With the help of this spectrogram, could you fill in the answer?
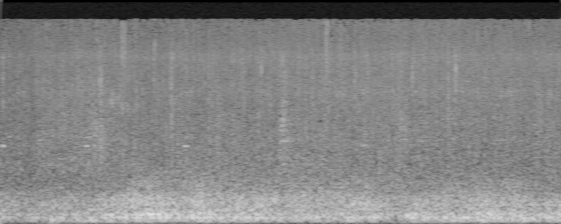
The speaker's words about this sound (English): Before we go, we get drenched by an evening thunderstorm. What begins as a drizzle turns into a downpour, drumming rhythmically on a metal roof.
